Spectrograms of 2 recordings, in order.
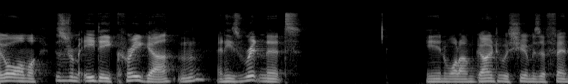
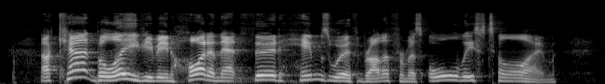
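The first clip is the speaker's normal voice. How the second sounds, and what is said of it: Put-on Australian accent. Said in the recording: “offensive Australian accent ... I'll do it in Australian accent”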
